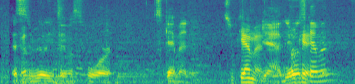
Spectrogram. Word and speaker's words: tsukemen: So how do you say tsukemen?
